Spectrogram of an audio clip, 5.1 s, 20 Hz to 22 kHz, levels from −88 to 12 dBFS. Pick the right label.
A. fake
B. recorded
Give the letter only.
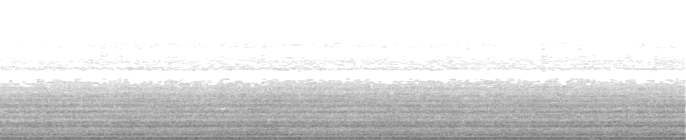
B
